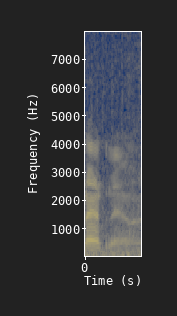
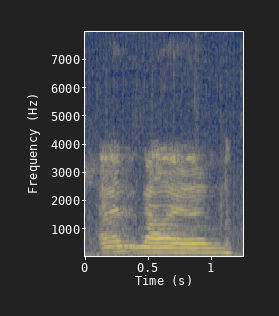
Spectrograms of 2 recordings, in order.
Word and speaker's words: Antlion: An Antleon. There's two of them. Antleon King. Antleon. Antlion. Oh, I don't know how you. Yeah. Run. It's spelled Ant and then Lion.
